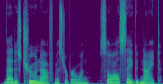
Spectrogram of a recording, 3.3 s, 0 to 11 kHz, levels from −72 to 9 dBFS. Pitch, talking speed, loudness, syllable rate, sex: 205 Hz, 200 wpm, -17 LUFS, 4.4 syllables/s, female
